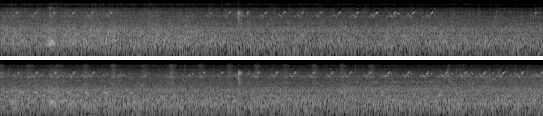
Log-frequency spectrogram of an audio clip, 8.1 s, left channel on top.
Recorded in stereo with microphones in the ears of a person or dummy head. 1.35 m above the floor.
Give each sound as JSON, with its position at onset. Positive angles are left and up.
{"t": 0.7, "sound": "a whoosh", "side_deg": 45, "distance_m": 0.6}
{"t": 3.5, "sound": "a dropped coin", "side_deg": 15, "distance_m": 0.9}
